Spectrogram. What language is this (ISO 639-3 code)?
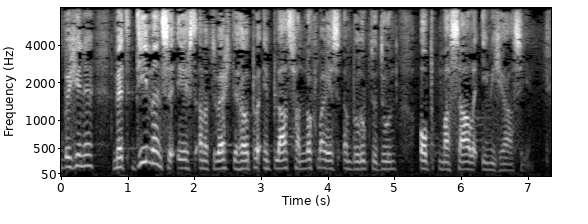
nld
